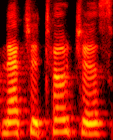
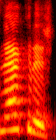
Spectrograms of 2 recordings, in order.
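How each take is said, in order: First: The name is said as it is spelled. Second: The name is said the local way. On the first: The speaker calls it wrong. "not Natchitoches, which I would have said for years" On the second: The speaker calls it right. "it's Natchitoches"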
